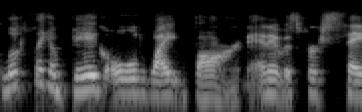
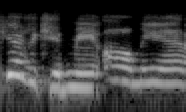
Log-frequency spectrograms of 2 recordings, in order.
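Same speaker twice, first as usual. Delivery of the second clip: exasperated disbelief; 9 semitones higher than usual. Retold or imitated. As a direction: throw your hands up at it. Exasperated at hearing the news.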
